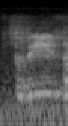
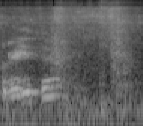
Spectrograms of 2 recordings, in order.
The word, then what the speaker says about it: vrede: Vrede, Okay. vrede. Brede? Vrede, yeah, bro. Brede. Vrede, like, bro, I write it. Spell it, yeah. Vrede with a V.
